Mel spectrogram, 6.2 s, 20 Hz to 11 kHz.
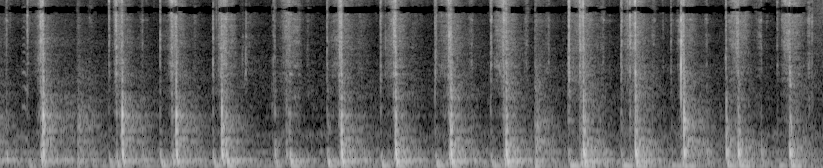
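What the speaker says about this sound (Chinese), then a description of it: "再准备1条胡萝卜，把它切成丝" A knife chops a carrot into thin strips on a board, sounding as brisk, evenly spaced close thuds, about two per second, steady throughout with no talking.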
